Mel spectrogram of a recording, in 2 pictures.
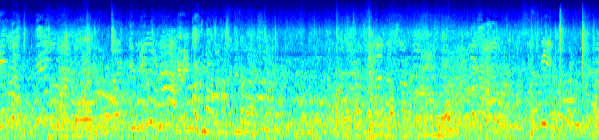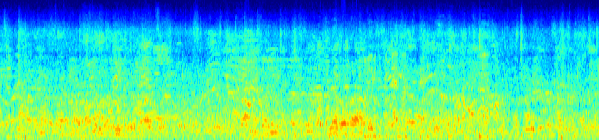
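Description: A crowd of spectators chatters and calls out nearby.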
